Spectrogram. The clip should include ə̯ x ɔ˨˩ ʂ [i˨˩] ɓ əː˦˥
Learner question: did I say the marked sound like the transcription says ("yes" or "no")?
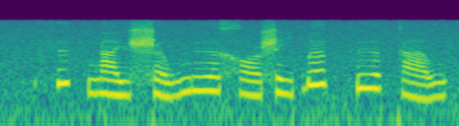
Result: yes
